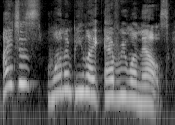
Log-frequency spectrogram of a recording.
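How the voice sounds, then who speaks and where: A little first-grade girl from a picture book, acted out by a woman reader. Her voice is high and plaintive, self-conscious, pleading to be like the other kids. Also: very animated, moderate pace. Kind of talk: storybook character voice.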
